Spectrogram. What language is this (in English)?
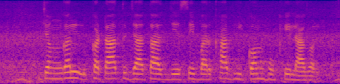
Bhojpuri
